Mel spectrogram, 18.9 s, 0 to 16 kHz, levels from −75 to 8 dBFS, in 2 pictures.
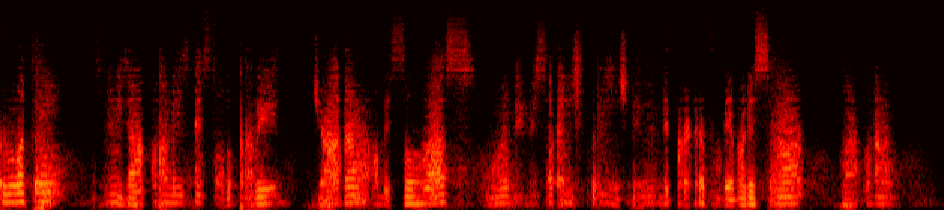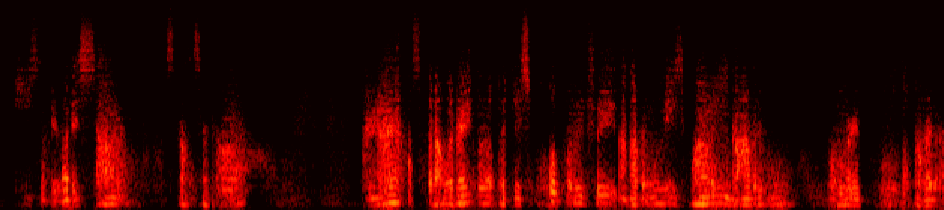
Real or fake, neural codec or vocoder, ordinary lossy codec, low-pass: fake; codec, 44.1 kHz, 0.9 kbps, DAC; AAC, 96 kbps; 14.4 kHz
